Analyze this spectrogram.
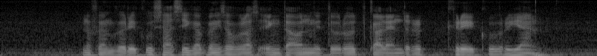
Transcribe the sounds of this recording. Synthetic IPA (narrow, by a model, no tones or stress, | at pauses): nofɛmbəɾikusasikapɪŋsəwlasɪ̰ŋt̪aʊnmit̪uɾʊt̪̚kalɛnd̪ər | ɡ̥ɾeɡoɾian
